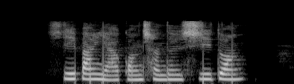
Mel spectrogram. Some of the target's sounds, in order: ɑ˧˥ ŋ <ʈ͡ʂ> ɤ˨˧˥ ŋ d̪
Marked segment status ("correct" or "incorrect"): incorrect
